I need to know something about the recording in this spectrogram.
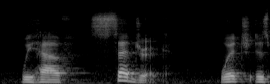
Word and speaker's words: Cedric: group b we have cedric which is pronounced with a soft c in other words it's pronounced like an s so cedric cyril cecil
